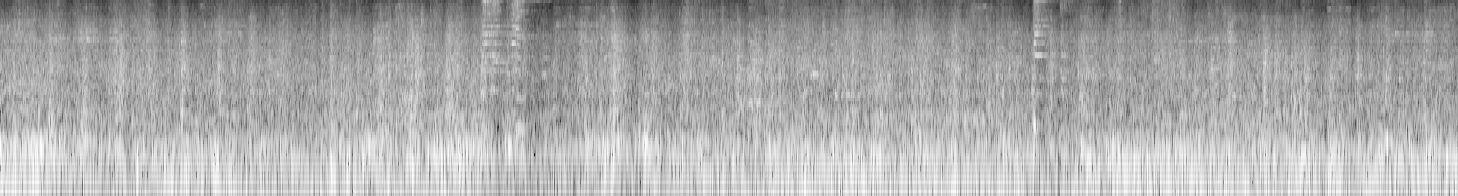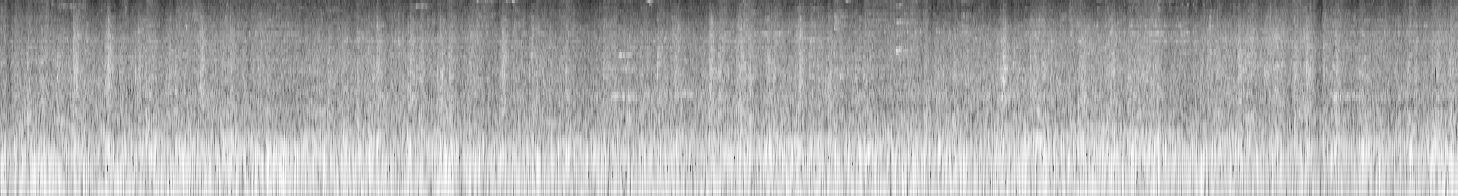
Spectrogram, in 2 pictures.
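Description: Freight cars of a passing freight train rolling by: steel wheels on the rails make a steady rolling noise with repeated clicks as the wheels cross rail joints.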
